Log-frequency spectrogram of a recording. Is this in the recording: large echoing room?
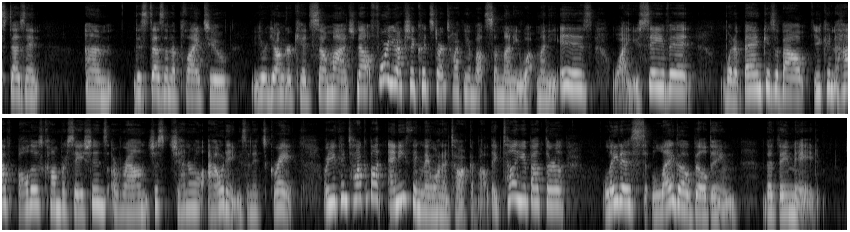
no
